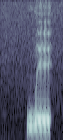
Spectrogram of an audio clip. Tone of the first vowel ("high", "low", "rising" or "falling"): high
